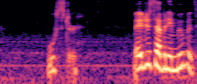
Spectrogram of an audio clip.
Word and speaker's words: Worcester: I don't know why Worcester is the correct pronunciation since there's no Chester in the name Worcester may just have any movement speed legendaries I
